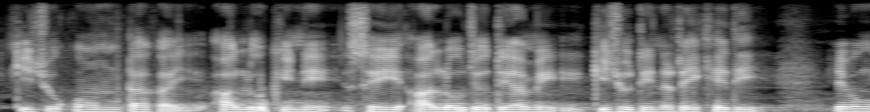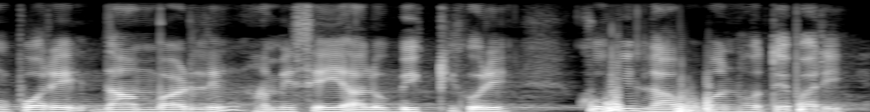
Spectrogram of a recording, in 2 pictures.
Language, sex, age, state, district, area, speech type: Bengali, male, 18-30, West Bengal, South 24 Parganas, rural, spontaneous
